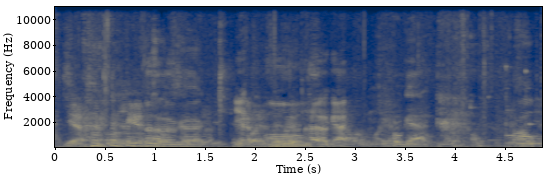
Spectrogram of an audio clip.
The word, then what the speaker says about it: Hogaak: It's Hogaak. It's 2 A's, not 2 O's.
